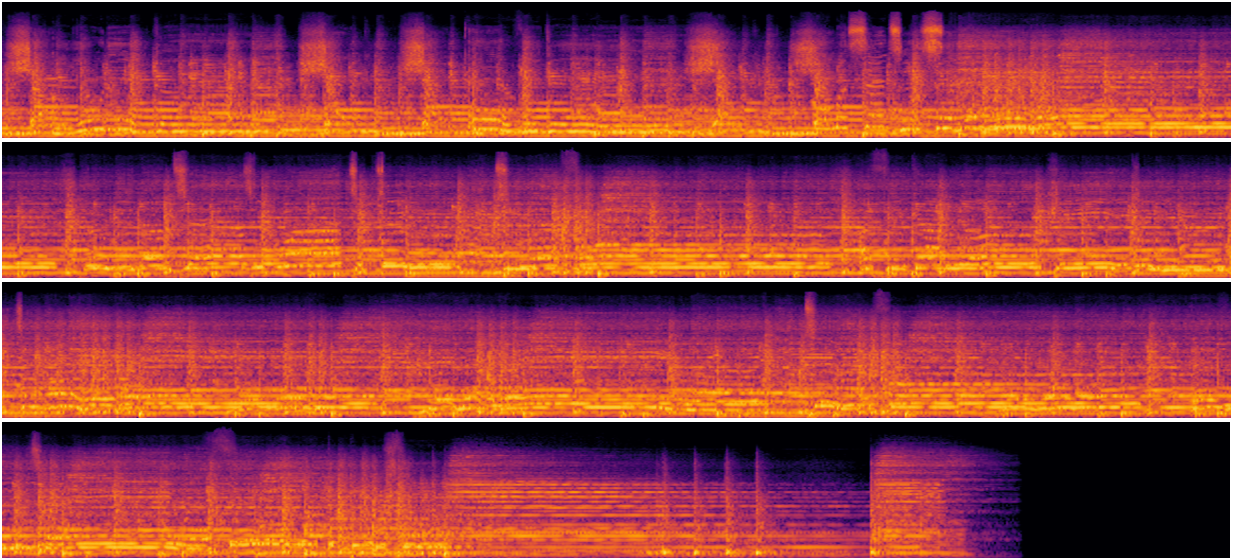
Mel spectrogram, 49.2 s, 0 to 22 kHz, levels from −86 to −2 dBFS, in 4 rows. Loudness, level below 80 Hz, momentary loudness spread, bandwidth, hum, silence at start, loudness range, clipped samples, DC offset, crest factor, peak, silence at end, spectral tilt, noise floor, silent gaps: -15 LUFS; -38 dBFS; 4 LU; 15 kHz; none; 0 s; 4 LU; under 0.1%; under 0.1%; 14 dB; 0 dBFS; 2.6 s; -5.5 dB/octave; -47 dBFS; none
